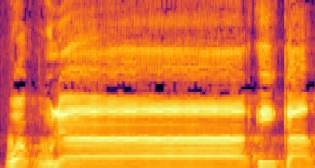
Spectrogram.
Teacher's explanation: بڑی مد کو 5 الف کے مقدار کھینچ کر پڑھیں گے۔ وَأُولَئِكَ أَصْحَابُ النَّارِ، نون مشدد پر غنہ ہوگا۔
